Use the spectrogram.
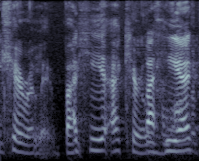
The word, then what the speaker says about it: Akerele: And how do I say your last name correctly? Akerele.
